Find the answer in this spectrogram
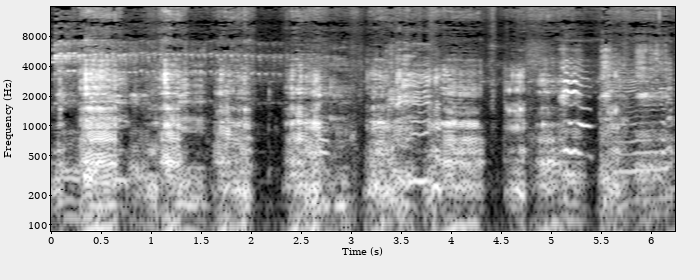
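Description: Pigs grunting and calling in a string of short, irregular bursts, begging for food at feeding time.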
